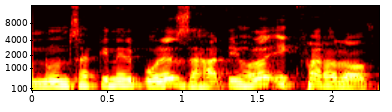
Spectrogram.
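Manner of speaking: usual speaking voice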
